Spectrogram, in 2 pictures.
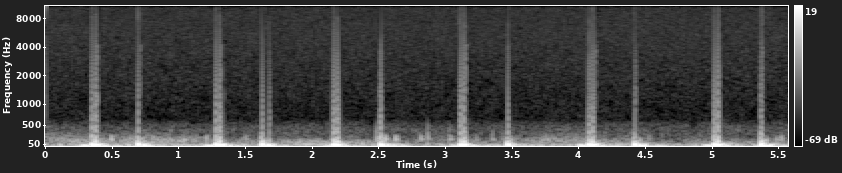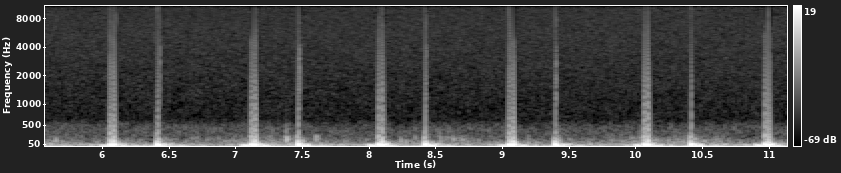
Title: The Most Realistic Heartbeat Sound You’ll Ever Hear 💓 |HEADPHONES ON 🎧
